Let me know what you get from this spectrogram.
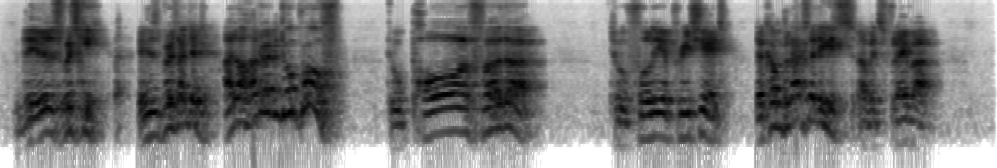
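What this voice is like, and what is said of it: Bad put-on Japanese accent. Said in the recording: “I now want to read it in a bad Japanese accent.”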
